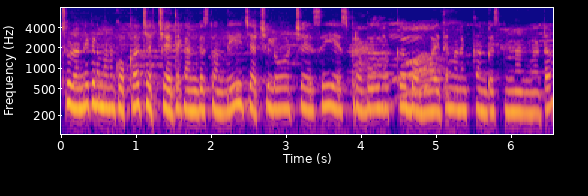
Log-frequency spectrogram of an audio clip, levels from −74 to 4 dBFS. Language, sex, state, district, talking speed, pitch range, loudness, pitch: Telugu, female, Andhra Pradesh, Chittoor, 130 wpm, 240-270 Hz, -16 LUFS, 250 Hz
